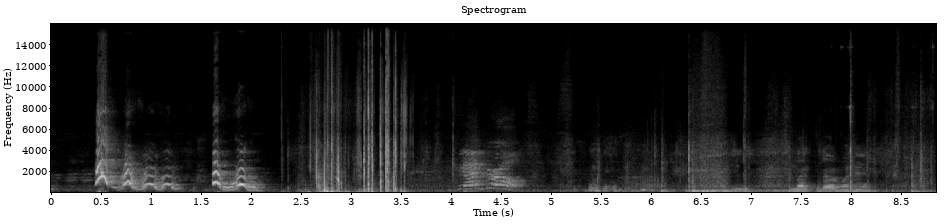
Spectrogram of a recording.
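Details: Tracie, a female pet Chihuahua, in an angry mood knocks a phone from a hand. Two high barks open the clip, then heavy thumps and rattling handling noise, with a man talking throughout.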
